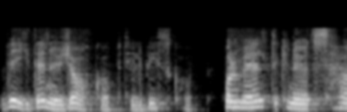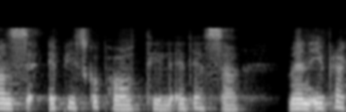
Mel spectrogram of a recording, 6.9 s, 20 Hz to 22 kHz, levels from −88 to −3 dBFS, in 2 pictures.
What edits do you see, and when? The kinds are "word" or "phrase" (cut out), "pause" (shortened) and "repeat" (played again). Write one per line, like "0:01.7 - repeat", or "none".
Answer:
0:02.1 - pause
